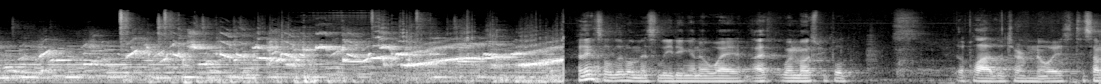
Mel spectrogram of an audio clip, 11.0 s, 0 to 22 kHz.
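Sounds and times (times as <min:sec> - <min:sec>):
squealing electronic pitch glides: 0:00.0 - 0:05.7.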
